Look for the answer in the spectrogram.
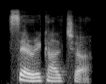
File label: "sericulture", Indian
